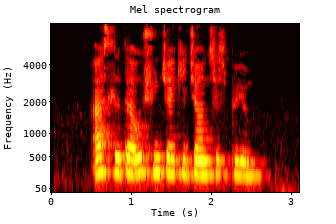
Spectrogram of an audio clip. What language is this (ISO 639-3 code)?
uzb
